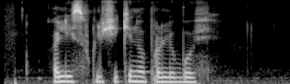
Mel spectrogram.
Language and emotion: Russian, neutral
